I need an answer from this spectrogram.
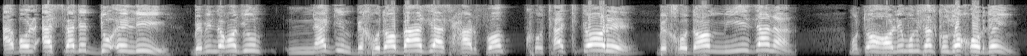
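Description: A man's voice: very high-pitched, no echo. A male preacher delivering a sermon, telling stories with emphatic repetition. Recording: dull, dry recording.

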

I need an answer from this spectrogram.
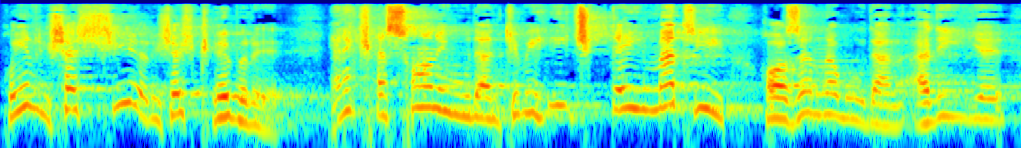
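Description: A man's voice: very high-pitched, animated, vocal fry, fairly bright tone. A man preaching a sermon from the pulpit, telling stories and quoting scripture with emphatic rises. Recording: echoey hall with long reverb.

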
